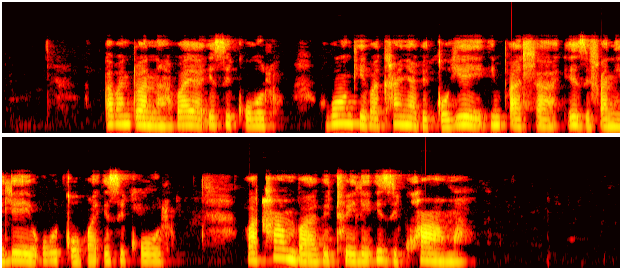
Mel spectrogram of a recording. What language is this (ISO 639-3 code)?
nde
